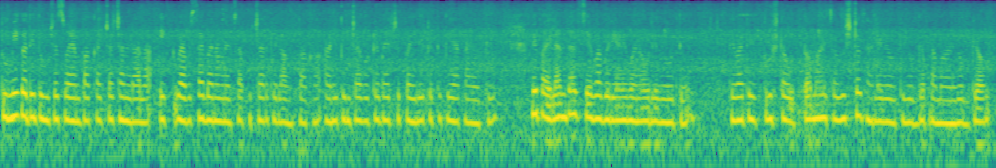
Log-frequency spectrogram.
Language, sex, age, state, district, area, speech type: Marathi, female, 18-30, Maharashtra, Sindhudurg, rural, spontaneous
